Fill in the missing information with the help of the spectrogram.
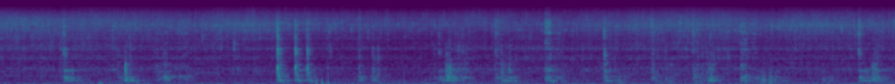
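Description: Garlic, onion and pork sizzling as they sauté in a stainless steel pot, while a metal spatula stirs and scrapes through them with a few sharp clinks against the pot.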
